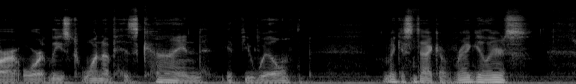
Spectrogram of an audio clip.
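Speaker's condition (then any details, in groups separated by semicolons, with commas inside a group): No condition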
